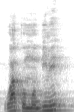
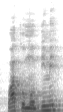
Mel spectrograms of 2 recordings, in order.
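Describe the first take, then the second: First: "Wako mobime" again with "wa" rising in pitch; rising intonation on wa. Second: "Wako mobime" with "wa" rising; rising intonation on wa. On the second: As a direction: lift the pitch on "wa" of "Wako mobime". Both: Shown as a demonstration. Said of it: "Intonation sur le wa, elles montent".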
